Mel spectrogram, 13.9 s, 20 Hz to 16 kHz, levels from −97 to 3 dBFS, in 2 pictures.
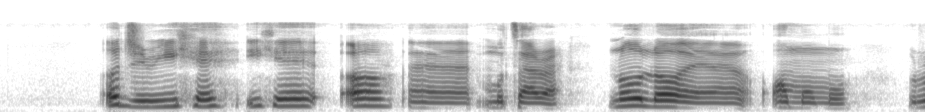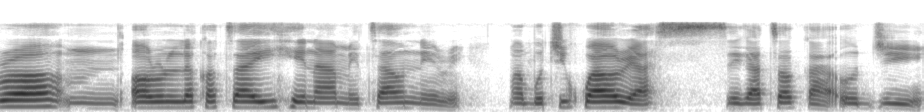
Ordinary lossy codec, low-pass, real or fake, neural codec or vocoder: none; 7.2 kHz; real; none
